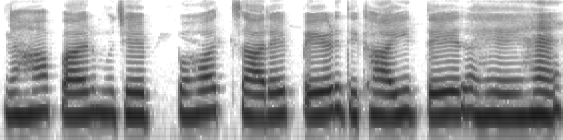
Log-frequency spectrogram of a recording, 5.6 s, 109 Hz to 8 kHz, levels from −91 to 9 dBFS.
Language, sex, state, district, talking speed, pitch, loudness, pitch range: Hindi, female, Madhya Pradesh, Katni, 105 wpm, 235 Hz, -13 LUFS, 230-245 Hz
